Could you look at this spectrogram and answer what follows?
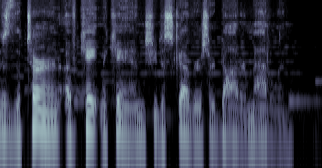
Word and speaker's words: McCann: said his name wrong it's McCann not McCain dummy well joke's on you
